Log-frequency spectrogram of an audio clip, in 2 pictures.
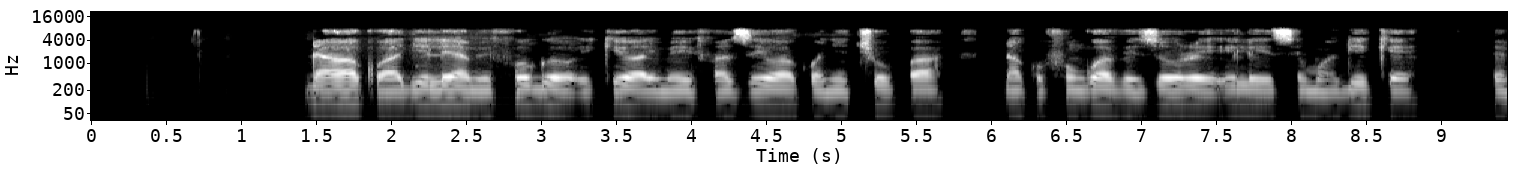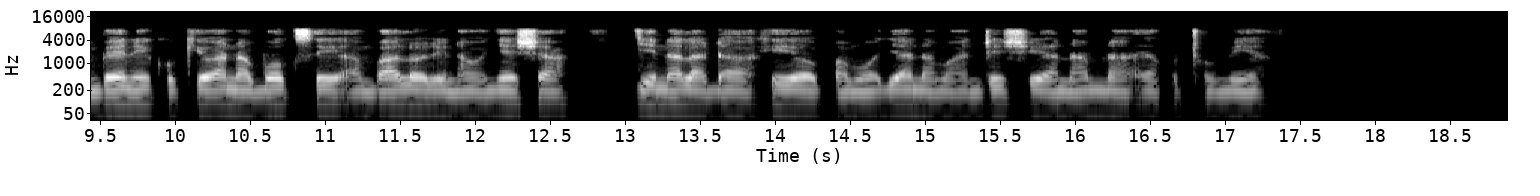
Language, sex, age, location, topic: Swahili, male, 25-35, Dar es Salaam, agriculture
